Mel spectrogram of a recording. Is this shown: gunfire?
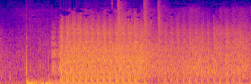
yes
